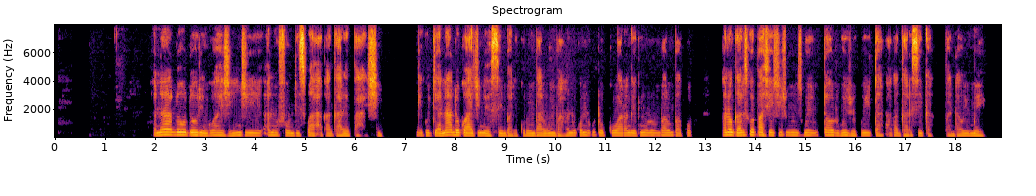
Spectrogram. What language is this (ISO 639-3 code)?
ndc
